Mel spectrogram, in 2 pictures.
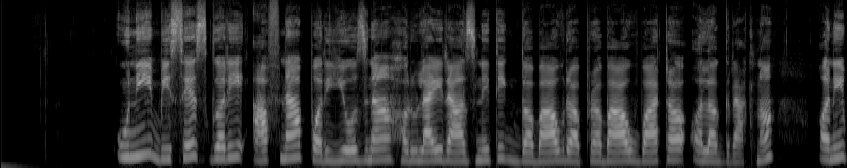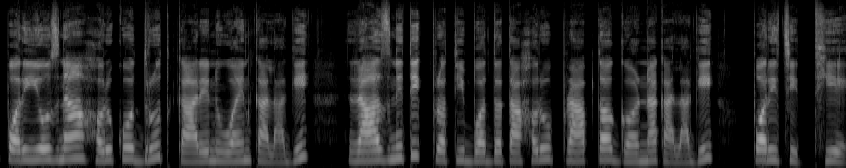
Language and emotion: Nepali, neutral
